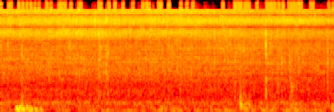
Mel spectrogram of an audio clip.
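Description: Food sizzles and fries steadily in a hot pan just after being flipped, a constant close hiss with a few soft bumps of handling, no voices.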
